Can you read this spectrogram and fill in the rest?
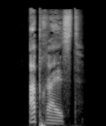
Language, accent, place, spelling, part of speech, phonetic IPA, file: German, Germany, Berlin, abreißt, verb, [ˈapˌʁaɪ̯st], De-abreißt.ogg
- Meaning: inflection of abreißen: 1. second/third-person singular dependent present 2. second-person plural dependent present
